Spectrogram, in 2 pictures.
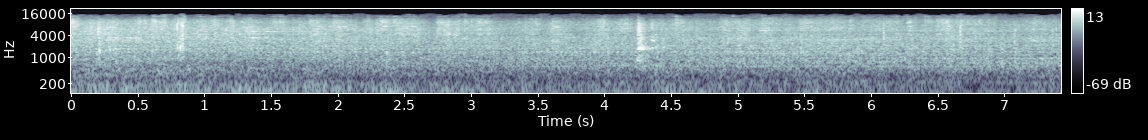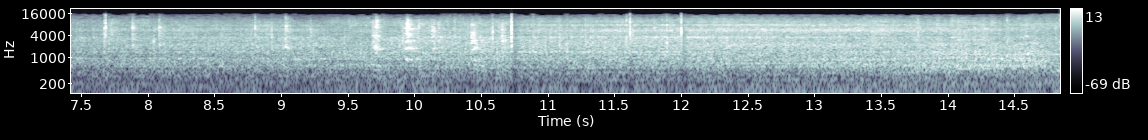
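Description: Norfolk Southern freight train of empty bottle cars rolling along the track: a steady low rumble of wheels on rail, with a few sharp clicks and clanks from the cars.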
